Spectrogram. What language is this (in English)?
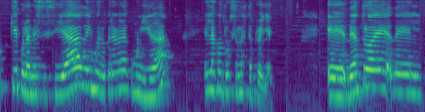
Spanish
